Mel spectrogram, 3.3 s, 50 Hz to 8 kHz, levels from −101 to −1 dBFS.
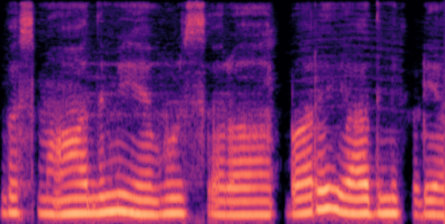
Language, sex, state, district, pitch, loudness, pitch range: Rajasthani, female, Rajasthan, Nagaur, 195 Hz, -21 LUFS, 180-200 Hz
